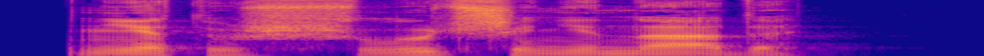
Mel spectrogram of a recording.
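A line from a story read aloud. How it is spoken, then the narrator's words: Quiet smiling voice. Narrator (Russian): улыбнулся он тихо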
